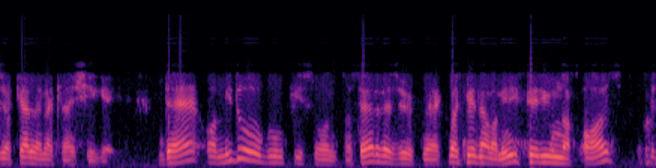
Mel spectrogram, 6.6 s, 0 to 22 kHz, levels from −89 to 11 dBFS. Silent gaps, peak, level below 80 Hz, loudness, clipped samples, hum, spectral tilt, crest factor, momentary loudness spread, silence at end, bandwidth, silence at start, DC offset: none; -12 dBFS; -68 dBFS; -29 LUFS; under 0.1%; none; -7.5 dB/octave; 16 dB; 10 LU; 0 s; 11.5 kHz; 0 s; under 0.1%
